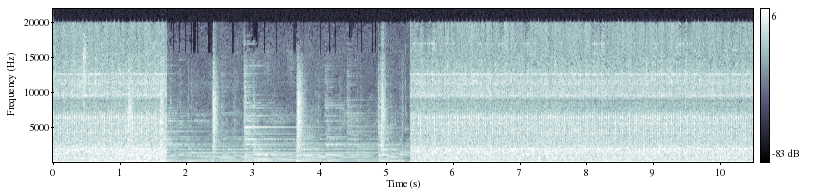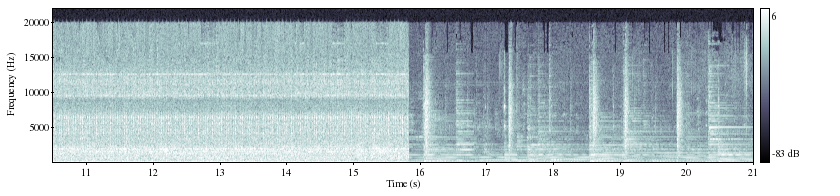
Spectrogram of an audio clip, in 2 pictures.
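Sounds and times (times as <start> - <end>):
heavy vehicle engine idling: 0.0 - 1.7, 5.4 - 15.8.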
